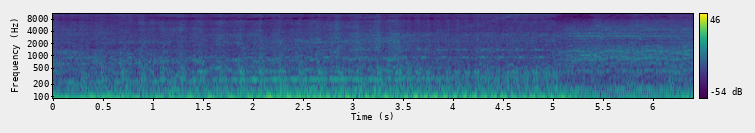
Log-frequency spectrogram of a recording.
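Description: Bass-heavy electronic dance music played loud through a festival sound system, heard from within the crowd, with a dense pounding sub-bass. The deep bass drops away about five seconds in.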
